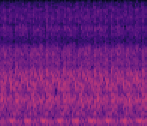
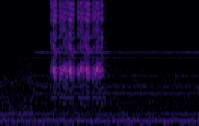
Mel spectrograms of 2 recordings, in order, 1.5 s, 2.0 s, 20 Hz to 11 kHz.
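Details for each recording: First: 2007 Ford F250 6.0L Power Stroke diesel, warm, idling in drive against the brake: lumpy uneven beat and felt vibration, rough idle; owner expects P0263 cylinder 1 injector contribution/balance code to return, injector electrical or fuel fault suspected. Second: 2007 Ford F250 6.0L Power Stroke diesel, suspected injector fault (pending P0263 cylinder 1), AutoEnginuity injector buzz test, engine off and cold: quick rattling burst of all injectors then single crisp clicks one at a time; cold injectors sound fine.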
